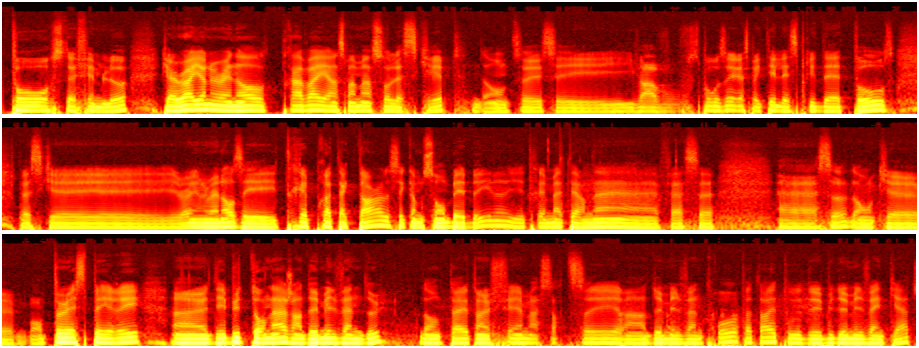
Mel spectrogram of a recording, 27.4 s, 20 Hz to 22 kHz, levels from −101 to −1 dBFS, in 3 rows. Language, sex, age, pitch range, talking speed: French, male, 20-39, 100-120 Hz, 135 wpm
